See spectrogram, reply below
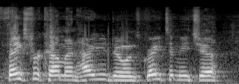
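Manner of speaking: big, hearty, welcoming, projected voice. Retelling how he greets kids who come in, retelling a loud greeting. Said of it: "loud voice".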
